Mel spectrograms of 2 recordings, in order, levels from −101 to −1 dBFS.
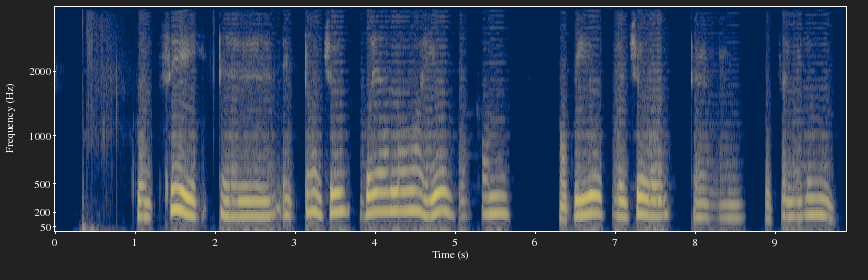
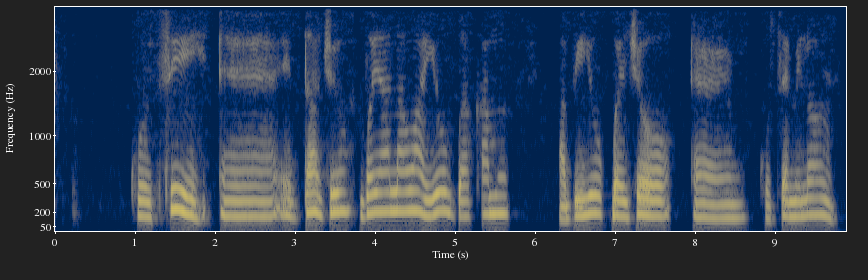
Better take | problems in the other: second | noise reduction (neural separator model SepFormer WHAMR!)

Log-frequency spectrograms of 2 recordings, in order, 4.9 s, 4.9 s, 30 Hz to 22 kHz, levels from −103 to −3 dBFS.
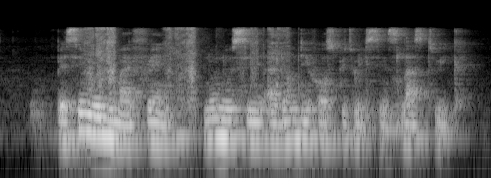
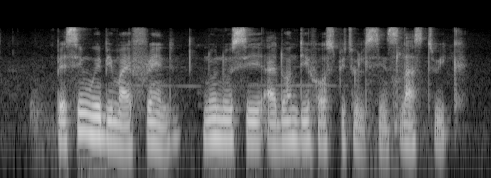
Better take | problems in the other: second | background sound (Writing); 13 dB below the speech // room echo; dies away in 0.5 s

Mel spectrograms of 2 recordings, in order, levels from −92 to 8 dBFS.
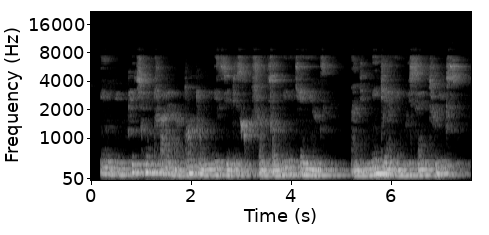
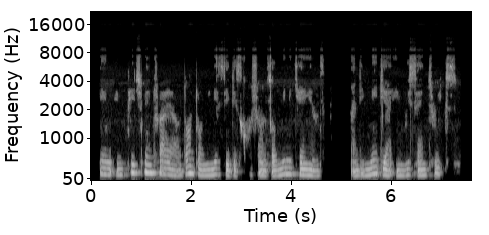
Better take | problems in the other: second | room echo; dies away in 1.1 s

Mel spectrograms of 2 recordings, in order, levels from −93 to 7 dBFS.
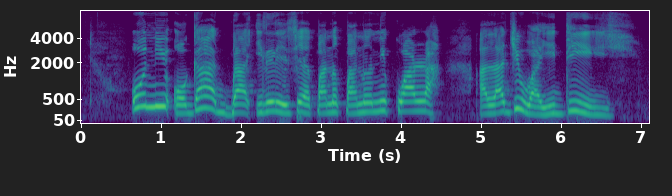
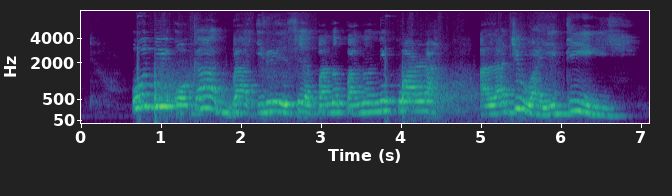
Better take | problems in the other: first | noise reduction (neural separator model SepFormer DNS4)

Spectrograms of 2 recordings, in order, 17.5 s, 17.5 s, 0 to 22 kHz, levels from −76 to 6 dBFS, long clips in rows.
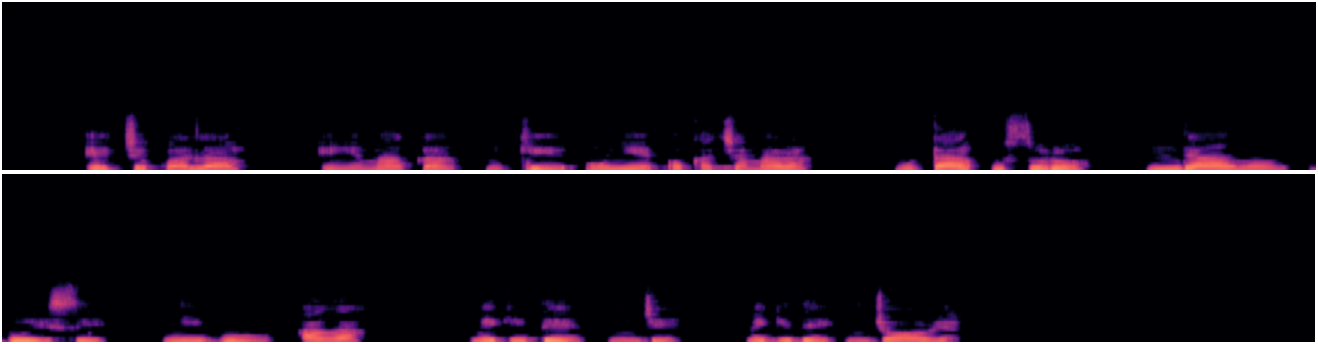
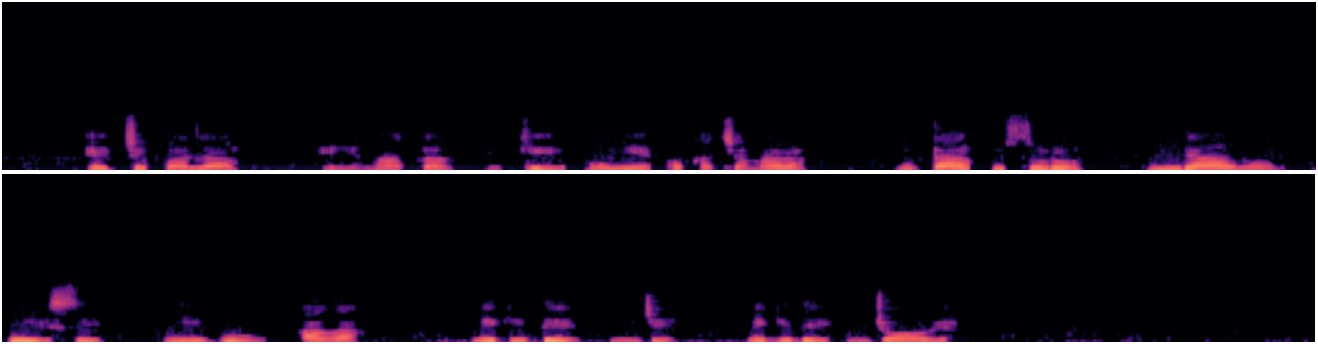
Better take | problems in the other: first | noise reduction (classical method spectral subtraction)

